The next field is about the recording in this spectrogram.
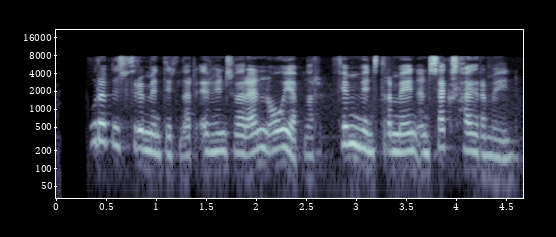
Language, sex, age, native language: Icelandic, female, 40-49, Icelandic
